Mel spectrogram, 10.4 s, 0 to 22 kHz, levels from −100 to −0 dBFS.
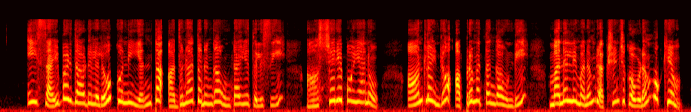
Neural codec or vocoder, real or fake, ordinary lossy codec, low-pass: vocoder, 22.05 kHz, 80 mel bands, WaveNeXt; fake; none; none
